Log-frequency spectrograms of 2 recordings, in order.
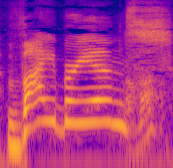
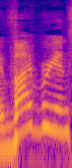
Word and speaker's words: Vibrant: 20 minutes after the hour, this portion of the show brought to you by Vibrance. Uh-huh. Right? It's just my favorite face cream, but I did the extra syllable and the wrong emphasis for a reason.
